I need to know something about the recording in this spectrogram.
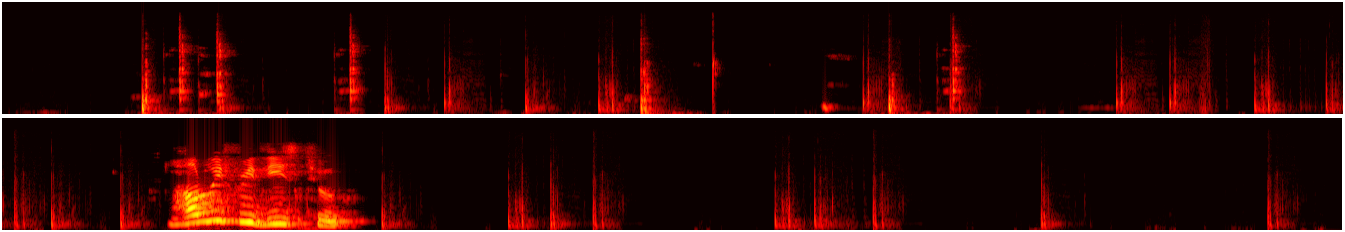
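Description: Blocks are placed and broken with short, soft knocks.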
